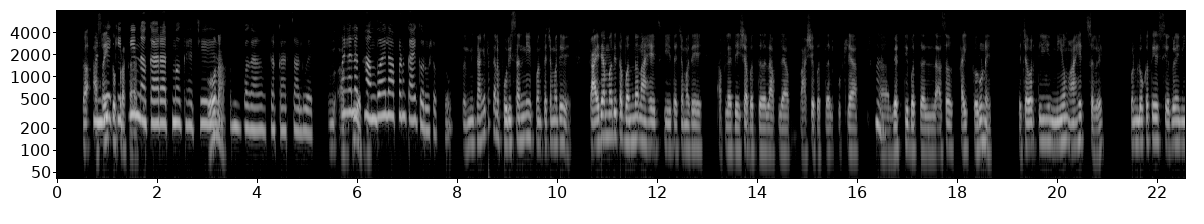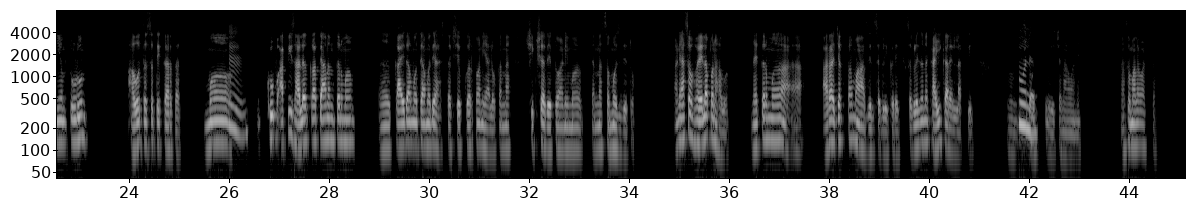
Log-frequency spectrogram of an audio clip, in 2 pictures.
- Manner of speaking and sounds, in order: other background noise; unintelligible speech
- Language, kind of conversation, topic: Marathi, podcast, लघु व्हिडिओंनी मनोरंजन कसं बदललं आहे?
